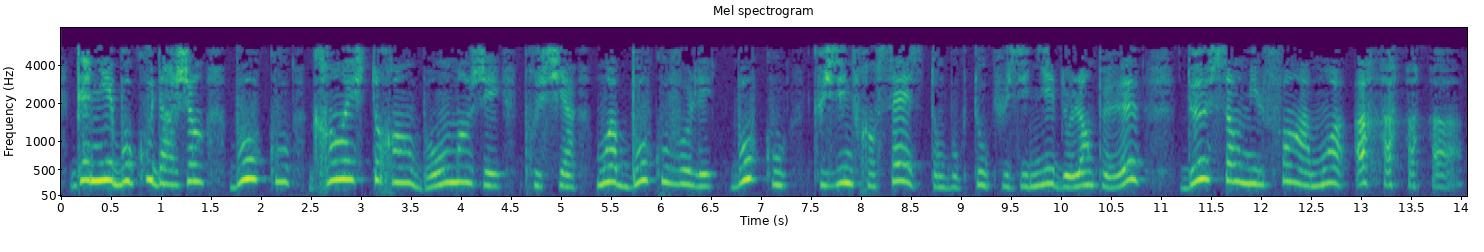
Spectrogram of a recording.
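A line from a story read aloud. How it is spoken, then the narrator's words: Mad laughing scream. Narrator (French): il riait, tordu, hurlant avec une folie de joie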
